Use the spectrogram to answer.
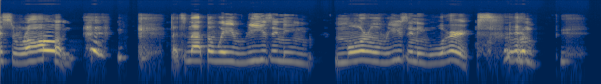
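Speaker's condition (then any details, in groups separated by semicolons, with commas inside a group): Cerebral palsy, mixed, mild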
